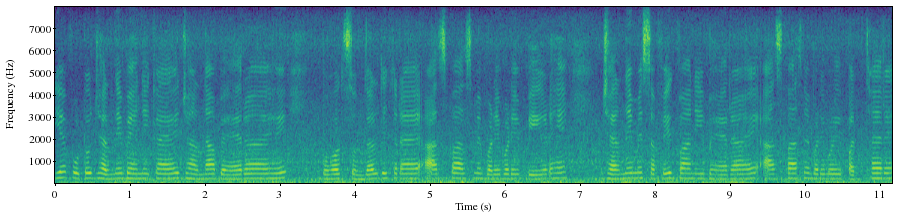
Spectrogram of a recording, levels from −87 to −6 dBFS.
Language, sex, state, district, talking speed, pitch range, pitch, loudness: Hindi, female, Maharashtra, Pune, 170 wpm, 210-230 Hz, 220 Hz, -21 LUFS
